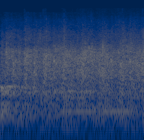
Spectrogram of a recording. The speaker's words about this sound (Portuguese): Aplauda o nome do nosso Rei.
